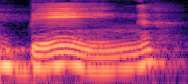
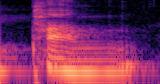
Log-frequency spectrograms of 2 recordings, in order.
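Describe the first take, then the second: First: The first consonant sounds like an English b. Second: The first consonant sounds like a Korean ㅂ. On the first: The speaker calls it wrong. "Don't say bang" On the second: The speaker calls it right. "Say pang"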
